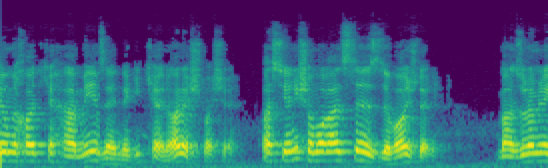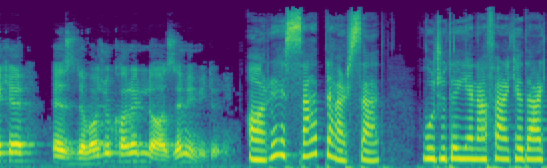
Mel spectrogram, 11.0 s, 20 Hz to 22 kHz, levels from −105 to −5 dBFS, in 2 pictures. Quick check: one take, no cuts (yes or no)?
no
